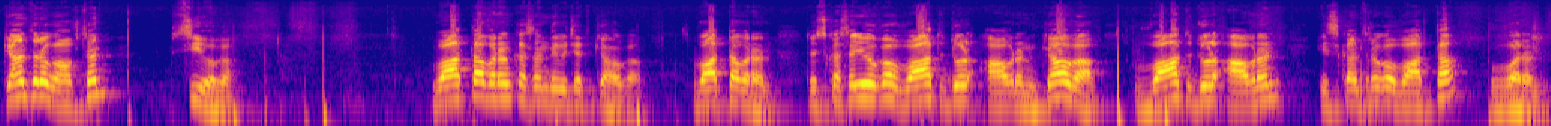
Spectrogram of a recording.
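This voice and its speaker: A man's voice: sits high, animated, moderate pace. A man teaching an online exam-prep grammar lesson, asking questions and answering them himself. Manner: drills by asking and answering his own questions. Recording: dull lo-fi recording.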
